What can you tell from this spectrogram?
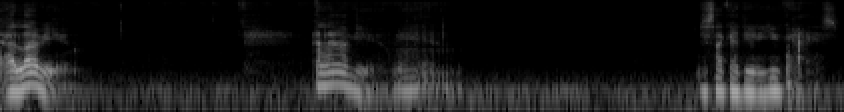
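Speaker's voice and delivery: tender self-talk. Shown as a demonstration. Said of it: "You gotta say".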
